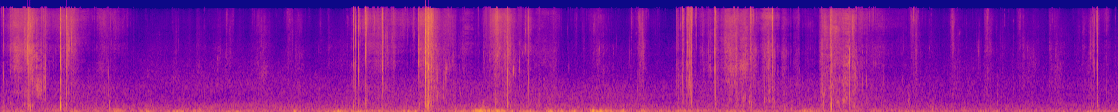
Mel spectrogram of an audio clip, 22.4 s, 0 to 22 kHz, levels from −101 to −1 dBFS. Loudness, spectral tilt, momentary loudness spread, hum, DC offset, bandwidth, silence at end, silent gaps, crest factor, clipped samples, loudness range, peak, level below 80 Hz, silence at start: -27 LUFS; -1 dB/octave; 25 LU; none; under 0.1%; 17 kHz; 0 s; none; 34 dB; under 0.1%; 22 LU; 0 dBFS; -42 dBFS; 0 s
